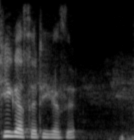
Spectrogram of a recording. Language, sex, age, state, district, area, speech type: Assamese, female, 18-30, Assam, Charaideo, urban, spontaneous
